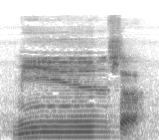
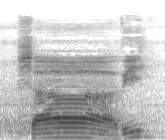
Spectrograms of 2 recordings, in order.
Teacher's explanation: Minsya itu bukan panjang tapi dengung dia.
